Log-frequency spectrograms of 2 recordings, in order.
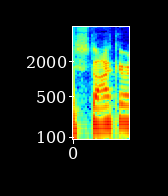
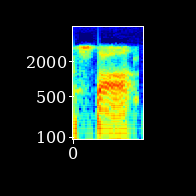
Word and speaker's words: stalk: Sure, it's the way it's spelled. There's an L in there. It's stalk. You know, it's not stock. Stock is stock, and stalk is stalk.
